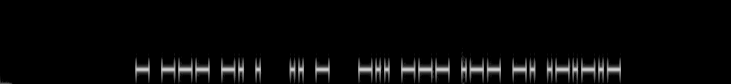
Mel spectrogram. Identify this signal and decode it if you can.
Morse code, heard as a keyed tone, about 28 wpm, 700 Hz. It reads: TONE IT DOWN.
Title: Sentences from Top 1600 Words 28wpm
